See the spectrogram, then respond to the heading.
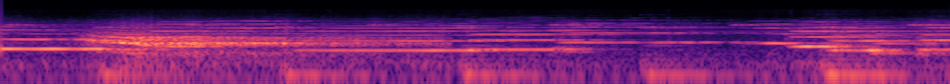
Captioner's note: Rosina roaring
